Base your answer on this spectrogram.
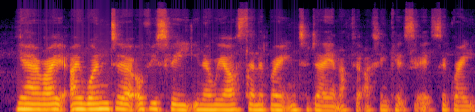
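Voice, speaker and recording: A fairly low-pitched woman's voice at a very fast pace. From London, southern England. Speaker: panel moderator. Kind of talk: live panel discussion. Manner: hesitant, repeats words.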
